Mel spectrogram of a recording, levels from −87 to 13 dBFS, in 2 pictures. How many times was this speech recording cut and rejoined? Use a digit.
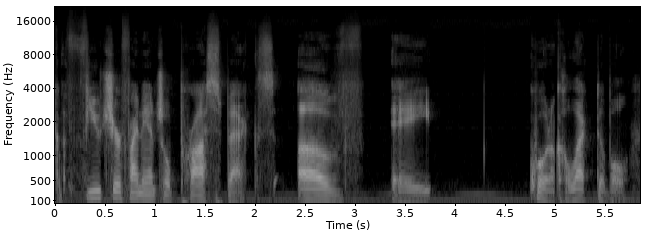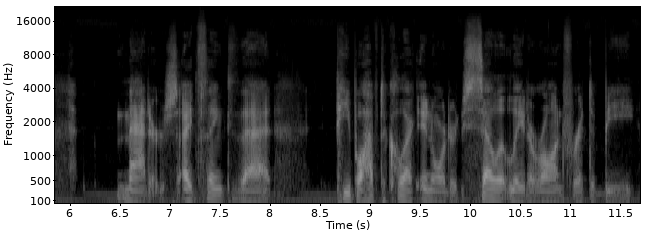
4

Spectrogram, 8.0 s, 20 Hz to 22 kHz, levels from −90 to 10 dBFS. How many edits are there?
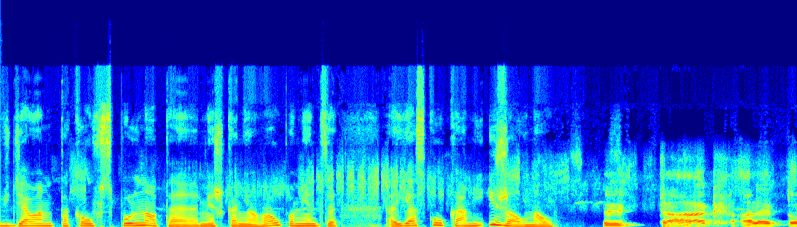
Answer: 0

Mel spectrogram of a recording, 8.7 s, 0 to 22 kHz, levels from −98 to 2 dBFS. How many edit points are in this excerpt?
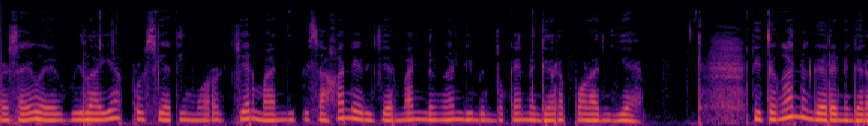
0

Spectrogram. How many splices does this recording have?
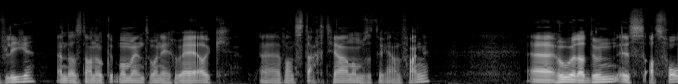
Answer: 0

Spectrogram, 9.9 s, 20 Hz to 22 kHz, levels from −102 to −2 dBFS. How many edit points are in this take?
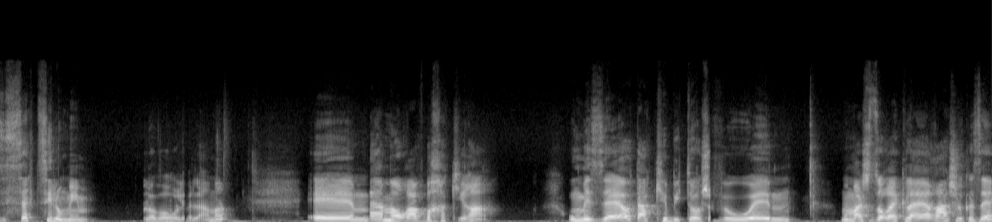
3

